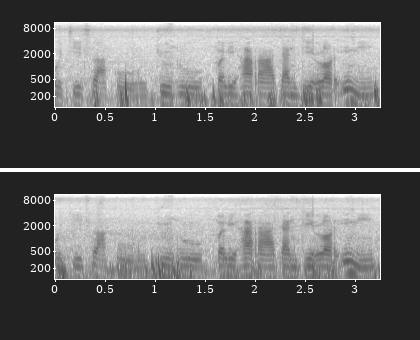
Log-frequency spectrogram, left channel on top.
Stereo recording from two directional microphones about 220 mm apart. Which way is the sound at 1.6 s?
55° left (ahead or behind).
